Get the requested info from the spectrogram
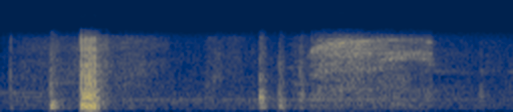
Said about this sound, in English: Hello, cat.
